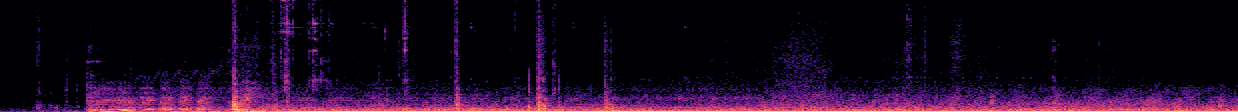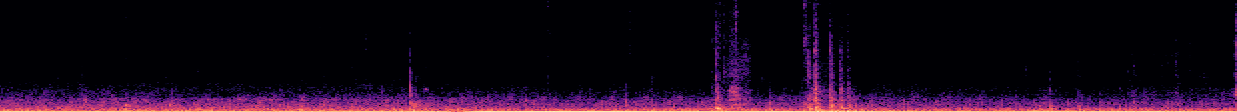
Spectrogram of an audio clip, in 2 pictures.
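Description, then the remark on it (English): A car engine cranks and catches, then settles into a steady, loud idle, with a few faint clicks and rattles as the driver begins backing the car out. “I'll get out of your way. I'm going to back out.”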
